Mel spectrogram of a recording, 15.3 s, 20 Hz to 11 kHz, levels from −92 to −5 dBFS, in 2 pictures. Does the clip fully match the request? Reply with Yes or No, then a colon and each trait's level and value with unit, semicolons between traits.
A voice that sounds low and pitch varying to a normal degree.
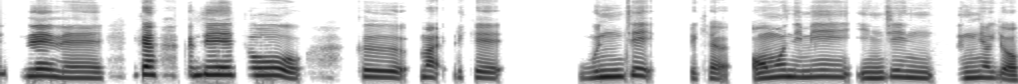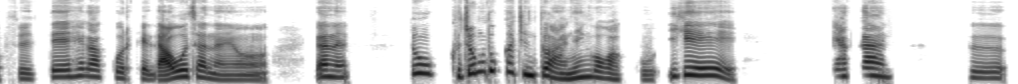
No: high, 225 Hz; average, 4.9 semitones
